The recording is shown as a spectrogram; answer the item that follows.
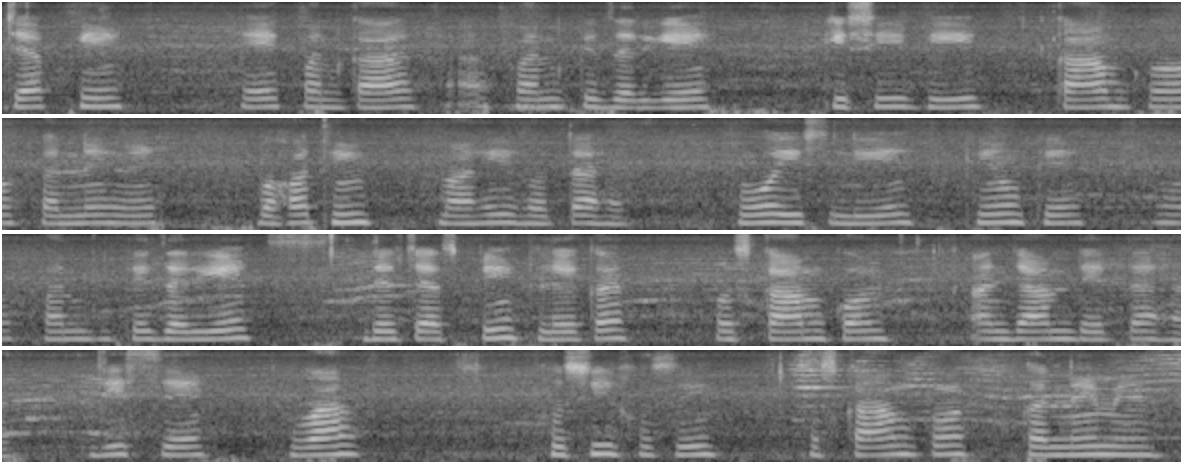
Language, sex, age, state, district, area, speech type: Urdu, female, 30-45, Bihar, Gaya, rural, spontaneous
